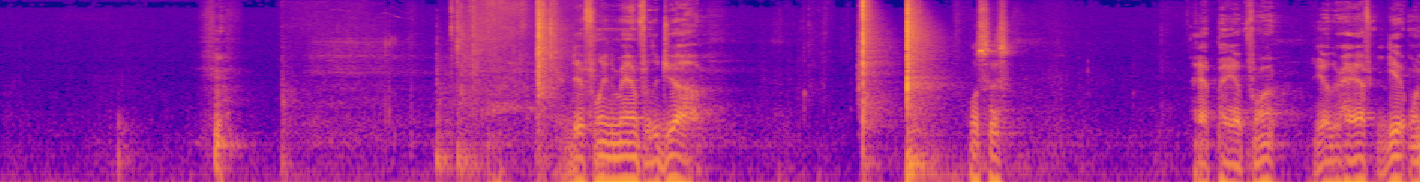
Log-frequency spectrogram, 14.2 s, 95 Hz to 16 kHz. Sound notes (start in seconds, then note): 4.6 envelope crinkling; 8.5 hand tapping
